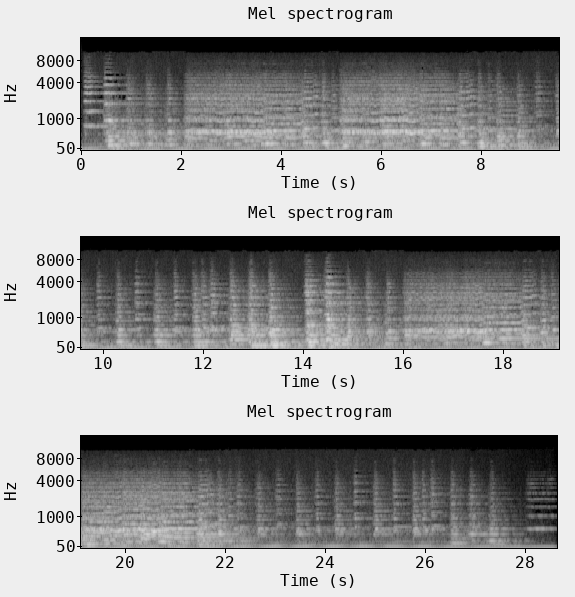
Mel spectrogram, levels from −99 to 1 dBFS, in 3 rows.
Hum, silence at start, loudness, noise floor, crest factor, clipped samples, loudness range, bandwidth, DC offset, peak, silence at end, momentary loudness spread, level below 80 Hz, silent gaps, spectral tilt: none; 0 s; -26 LUFS; -49 dBFS; 22 dB; under 0.1%; 15 LU; 10.5 kHz; 1%; -6 dBFS; 0 s; 17 LU; -40 dBFS; none; -7 dB/octave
